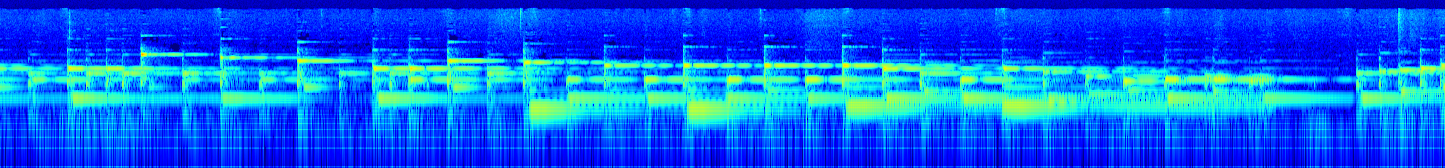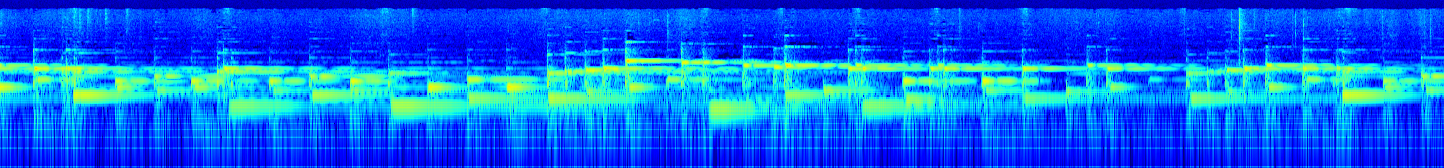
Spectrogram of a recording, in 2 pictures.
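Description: Solo piano playing a light, music-box-style piece high on the keyboard. Quick, crisp upper-register notes run over a lilting accompaniment, with brief pauses between phrases.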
